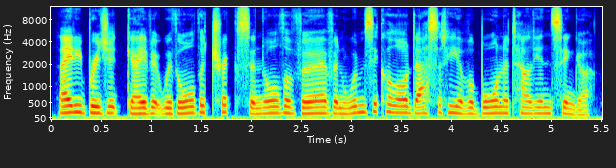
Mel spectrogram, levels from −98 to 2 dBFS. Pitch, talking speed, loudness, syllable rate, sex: 185 Hz, 220 wpm, -18 LUFS, 5.9 syllables/s, female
